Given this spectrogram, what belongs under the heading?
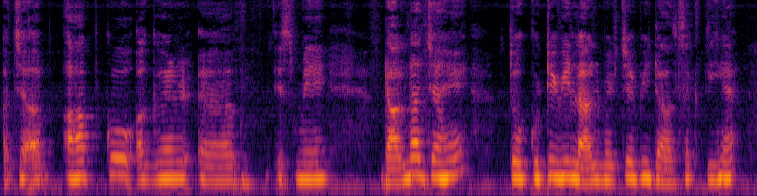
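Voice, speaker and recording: A woman hosting a cooking demonstration, talking unhurriedly while she cooks, with many pauses and fillers. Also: mid-range voice, fairly even intonation, warm tone, rough recording. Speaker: cooking channel host.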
